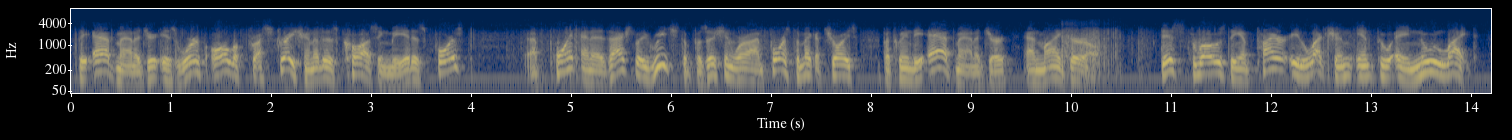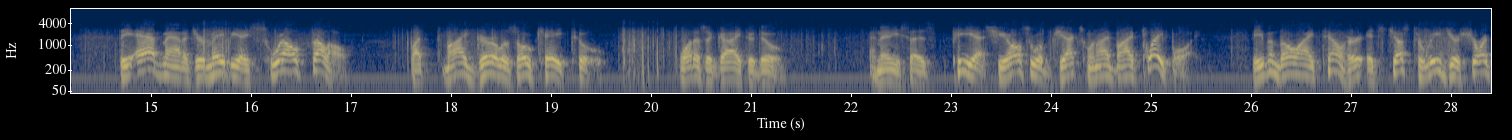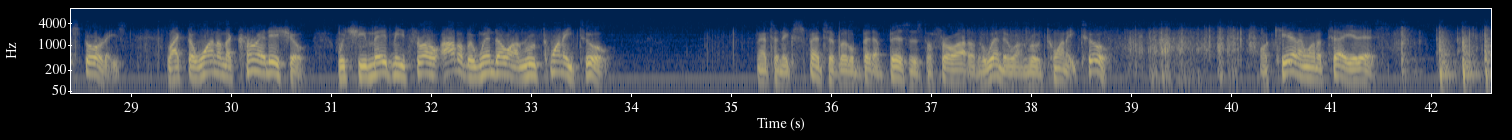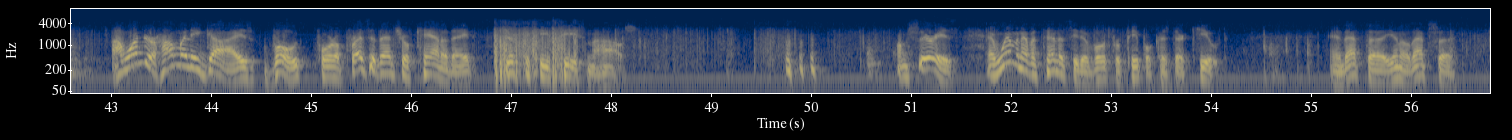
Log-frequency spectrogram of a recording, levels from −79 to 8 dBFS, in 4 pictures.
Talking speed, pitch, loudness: 185 wpm, 125 Hz, -21 LUFS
